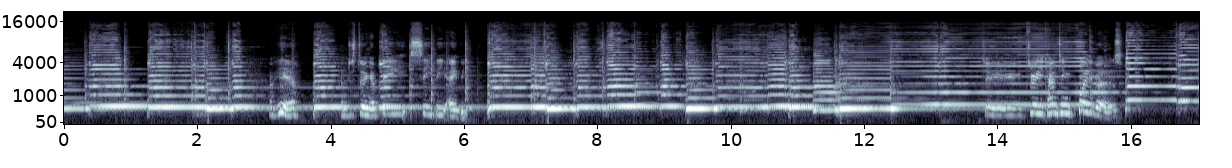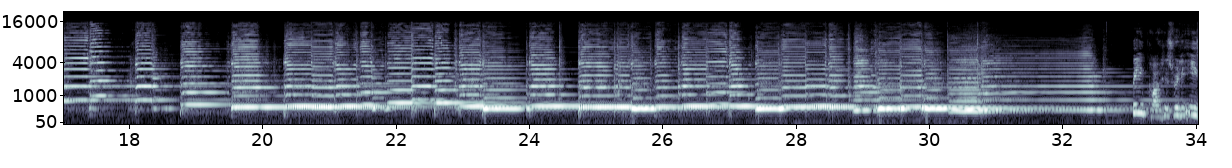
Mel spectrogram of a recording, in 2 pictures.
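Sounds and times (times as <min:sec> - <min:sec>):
keyed fiddle playing slow melody: 0:00.0 - 0:34.0.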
